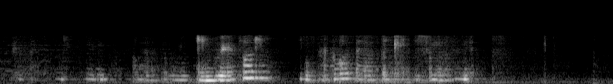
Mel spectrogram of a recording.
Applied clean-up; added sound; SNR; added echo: neural mask model DeepFilterNet 3.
